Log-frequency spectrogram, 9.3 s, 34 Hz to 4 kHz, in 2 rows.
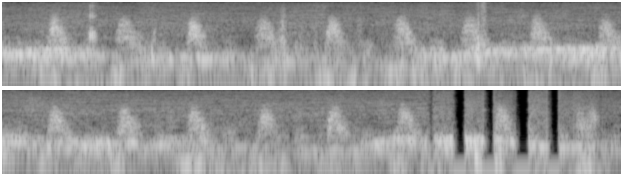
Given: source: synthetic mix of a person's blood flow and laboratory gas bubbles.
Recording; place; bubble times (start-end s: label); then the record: Doppler ultrasound of blood flow; subclavian vein
0.65-0.75 s: bubbles
1.02-1.18 s: bubbles
2.02-2.21 s: bubbles
3.52-3.67 s: bubbles
From the record:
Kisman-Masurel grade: 123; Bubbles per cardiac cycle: 1 to 2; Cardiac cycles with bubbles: 10 to 50%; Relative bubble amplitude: loud (0.450 to 0.775); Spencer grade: 2 (many but less than half of the cardiac periods contain bubble signals, singularly or in groups); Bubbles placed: anywhere in the cardiac cycle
